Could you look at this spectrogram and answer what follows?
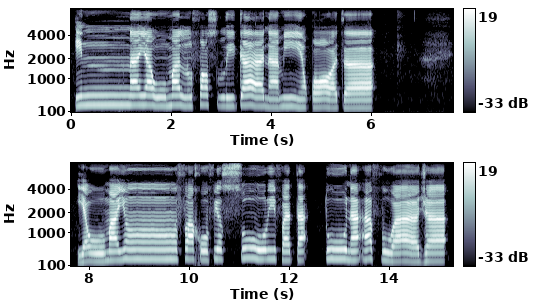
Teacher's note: Ang ikhfa ay tarqiq. Manipis na ikhfa sa kadahilanan, ang kasunod na nun na sakin na ay fa. At ang fa ay kabilang sa manipis na litra.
